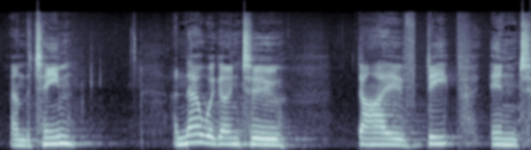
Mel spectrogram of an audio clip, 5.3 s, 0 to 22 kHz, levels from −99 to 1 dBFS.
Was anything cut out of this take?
no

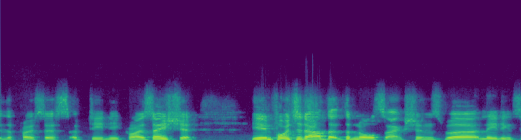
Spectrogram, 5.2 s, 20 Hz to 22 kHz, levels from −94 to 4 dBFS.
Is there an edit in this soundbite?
no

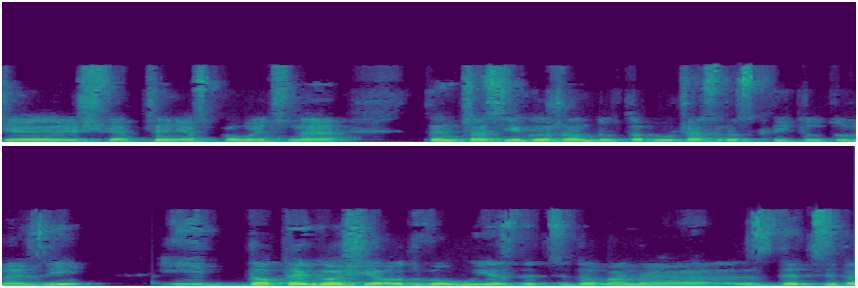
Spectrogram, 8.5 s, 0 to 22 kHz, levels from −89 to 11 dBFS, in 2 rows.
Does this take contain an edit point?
no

